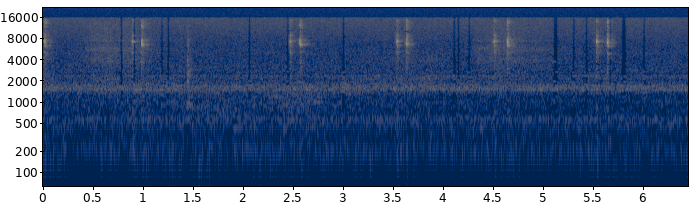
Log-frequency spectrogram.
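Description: Faint computer-mouse button clicks, each a quick press-and-release pair, coming about once a second over a faint steady hum.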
